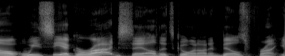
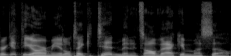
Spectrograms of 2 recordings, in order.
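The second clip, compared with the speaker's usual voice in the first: normal talking voice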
